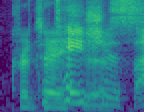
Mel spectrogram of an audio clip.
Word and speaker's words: Cretaceous: Cretaceous. – I don't know why I put an S in front of that.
